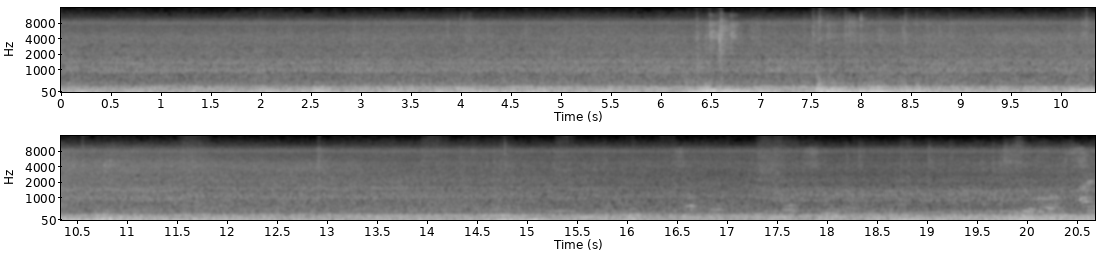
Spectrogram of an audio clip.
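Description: Cabin noise inside a Solaris city bus driving on a rain-soaked road: a steady low rumble from the drive and tyres on the wet surface, with a couple of heavier jolts about six and eight seconds in.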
